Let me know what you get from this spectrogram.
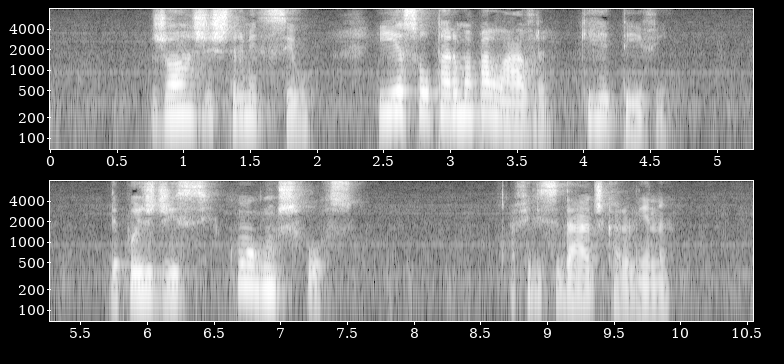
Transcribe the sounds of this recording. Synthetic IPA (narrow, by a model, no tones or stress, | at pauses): ʒɔɾʒieʃt̪ɾemesew | iiɐsowt̪aɾũmɐpalavɾɐ̰kɪɦet̪evɪ | d̪epojzd͡ʒisɪ̥kõw̃awɡũiʃfoɾsʊ̥ | afelisid̪ad͡ʒɪkaɾolĩnɐ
